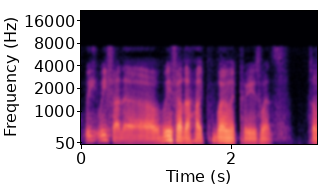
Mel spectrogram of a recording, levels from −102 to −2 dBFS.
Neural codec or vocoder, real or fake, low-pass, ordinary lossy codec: codec, 16 kHz, 1.1 kbps, Voila-Tokenizer; fake; none; none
